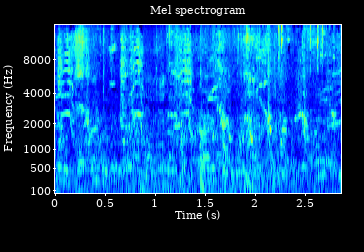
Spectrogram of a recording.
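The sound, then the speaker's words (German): A dense, busy din of many chickens clucking and squawking at the Morgada live poultry market, with overlapping calls and background voices blending into a constant crowded market bustle. “Stattdessen gibt es den lebendigen Hühnermarkt Morgada.”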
